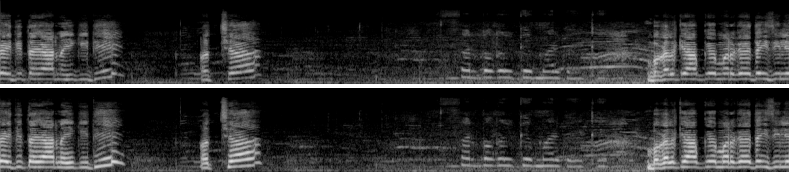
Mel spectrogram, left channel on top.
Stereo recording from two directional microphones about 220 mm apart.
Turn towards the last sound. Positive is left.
turn(degrees=-25)  # may be behind; listen again after turning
